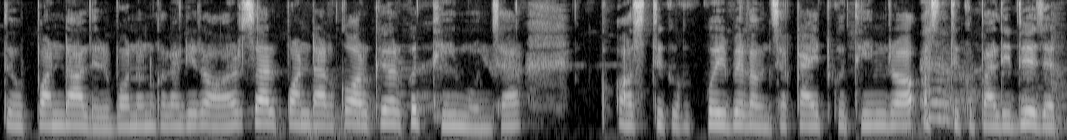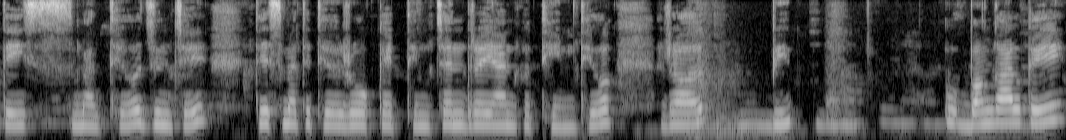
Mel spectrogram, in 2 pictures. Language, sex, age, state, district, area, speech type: Nepali, female, 18-30, West Bengal, Alipurduar, rural, spontaneous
